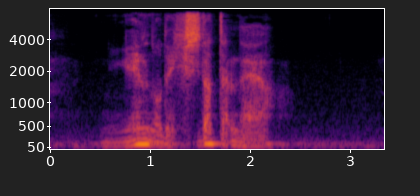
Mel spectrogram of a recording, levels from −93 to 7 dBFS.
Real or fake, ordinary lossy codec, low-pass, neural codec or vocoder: real; none; 7.2 kHz; none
